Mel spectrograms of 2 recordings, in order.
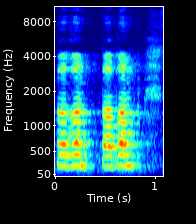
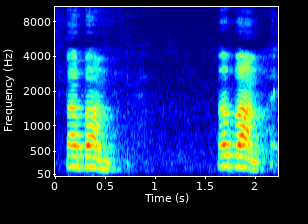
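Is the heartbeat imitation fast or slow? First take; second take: fast; slow. First: The beats follow each other quickly. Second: The beats follow each other slowly. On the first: The heartbeat is normal. "the normal" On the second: The heartbeat has dangerously slowed. "it was really slow"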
